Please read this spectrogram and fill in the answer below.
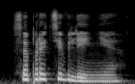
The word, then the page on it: stand: /ˈstænd/; American English; [ˈstænd]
